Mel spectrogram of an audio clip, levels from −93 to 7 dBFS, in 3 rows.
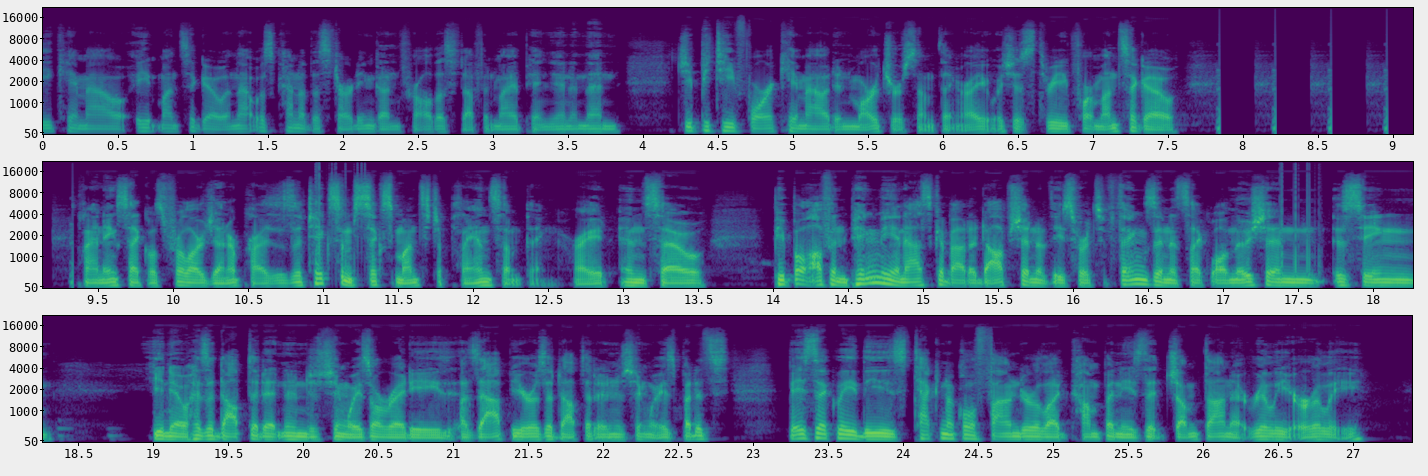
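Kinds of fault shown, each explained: Automatic gain rising: The level control judged the input too quiet and pushed its gain up gradually, so the speech and the background swell together instead of the voice alone getting louder. It happens twice, from 0.16 to 3.95 s and again from 4.71 to 10.12 s, each a rise of about 8 dB. The second swell settles just before "large enterprises it". The slow, even climb is what identifies it.
Stutter with silent gaps: Between 7.85 and 9.34 s, the same 133 ms fragment of speech plays four times at a steady 372 ms period, with about 239 ms of dead digital silence after each repeat. The pattern points to a stalled player or stream that likely kept replaying its last fragment on each retry and then ran empty. The speech that should have filled that span never arrives.
Processor overload crackle: When the processor misses its deadline for a run of tiny audio buffers, each miss leaves a gap with hard edges, and together they form a gritty burst of crackle. 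Here the gaps are silent, and their spacing points to buffers about 0.7 ms long. Bursts occur from 10.95 to 11.29 s, between "large enterprises it" and "months to plan something", and from 17.39 to 17.74 s, between "it's like well" and "is seeing".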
